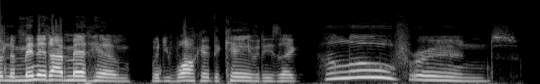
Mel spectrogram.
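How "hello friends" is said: high, naive, innocent-sounding voice. A gamer recalls meeting a favorite game character in a cave: imitating SK's innocent voice.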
